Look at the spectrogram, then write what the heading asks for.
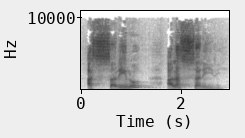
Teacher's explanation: I did not pronounce lam. And in as-sariru, I only pronounce hamza. And I did not pronounce the lam. But if I say alas-sariri, I did not pronounce hamza.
